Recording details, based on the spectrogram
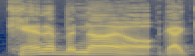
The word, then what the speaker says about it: cannabinol: Okay, and CBN, its medical term is cannabinol. Cannabinol is the right way to say that.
